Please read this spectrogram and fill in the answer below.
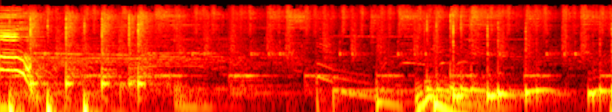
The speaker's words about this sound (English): Hey, put your hands together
